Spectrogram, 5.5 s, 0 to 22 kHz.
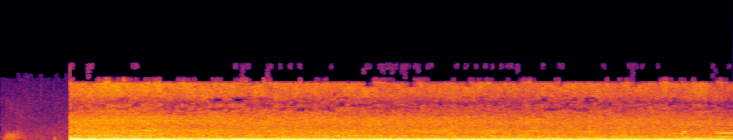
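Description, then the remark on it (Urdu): Iranian government helicopters hover over the city of Shiraz as smoke from fires set in several places fills the sky: a loud, steady roar of rotor and engine noise with a faint chopping pulse underneath. It starts abruptly after a brief quiet moment and continues without a break. “شوقیہ طور پر بنائی گئی ایک ویڈیو میں شیراز کے شہر میں گزشتہ 24 سے 48 گھنٹے کے اندر ایرانی حکومت کے ہیلی کاپٹروں کو فضا میں منڈلاتے ہوئے دکھایا گیا, جبکہ متعدد مقامات پر لگائی جانے والی آگ سے اٹھنے والا دھواں آسمان پر چھایا ہوا تھا.”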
